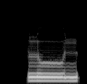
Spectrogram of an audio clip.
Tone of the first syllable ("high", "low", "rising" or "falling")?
low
